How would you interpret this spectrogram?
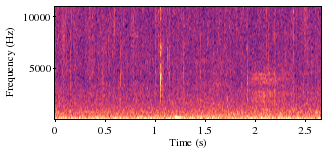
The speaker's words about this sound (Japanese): ねえ、雨足が弱まるまで一緒に雨宿りしても構わない？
